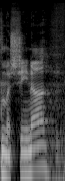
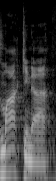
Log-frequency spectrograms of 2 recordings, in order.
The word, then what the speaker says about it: Machina: It's like every time my dad says, have you seen that movie Ex Machina? Regardless how many times I tell him it's Machina, it's never gonna say it.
